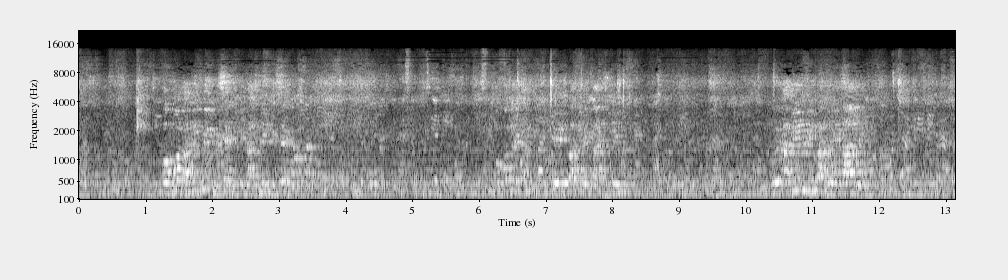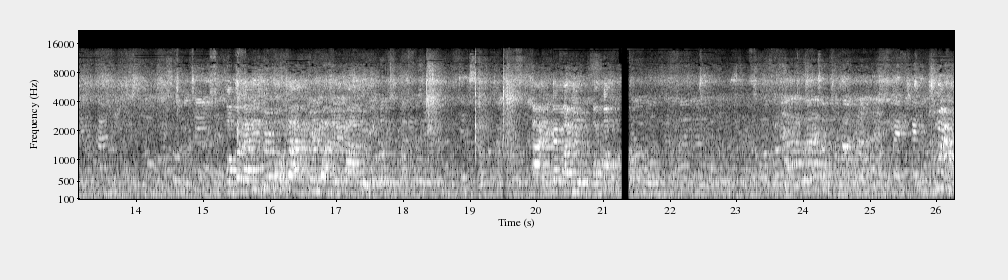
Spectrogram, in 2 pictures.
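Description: A crowd of women sings together loudly in an echoing room.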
